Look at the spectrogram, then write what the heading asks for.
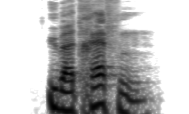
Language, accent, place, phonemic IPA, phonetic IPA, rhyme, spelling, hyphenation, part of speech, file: German, Germany, Berlin, /ˌyːbəʁˈtʁɛfən/, [ˌʔyːbɐˈtʁɛfn̩], -ɛfn̩, übertreffen, über‧tref‧fen, verb, De-übertreffen.ogg
- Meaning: 1. to exceed, to surpass, to outdo 2. to exceed (a certain standard)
